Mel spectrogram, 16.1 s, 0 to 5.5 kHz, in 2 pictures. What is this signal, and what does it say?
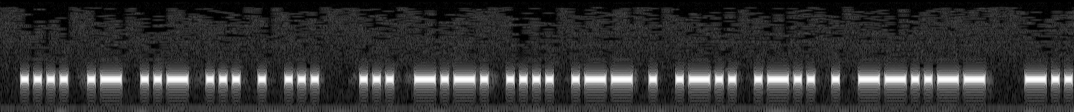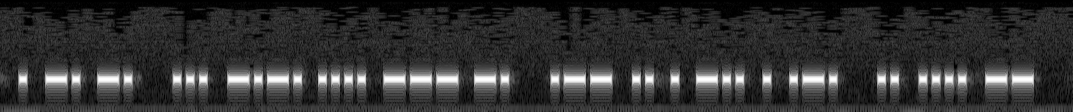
Morse code, heard as a keyed tone, about 25 wpm, 630 Hz, with radio noise. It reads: HAUSES SCHWELLE, DENN SCHON WIEDER IHM
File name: 003 Dritter Streich 25wpm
